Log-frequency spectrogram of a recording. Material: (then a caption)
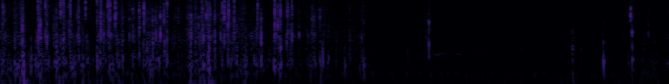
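Plastic, ice. Long plastic claws grip and squeeze a large clear plastic bag full of ice cubes, giving dense, bright crinkling of plastic and crunchy shifting ice for about three and a half seconds. The sound then drops to near silence, with only a few scattered clicks and crackles.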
